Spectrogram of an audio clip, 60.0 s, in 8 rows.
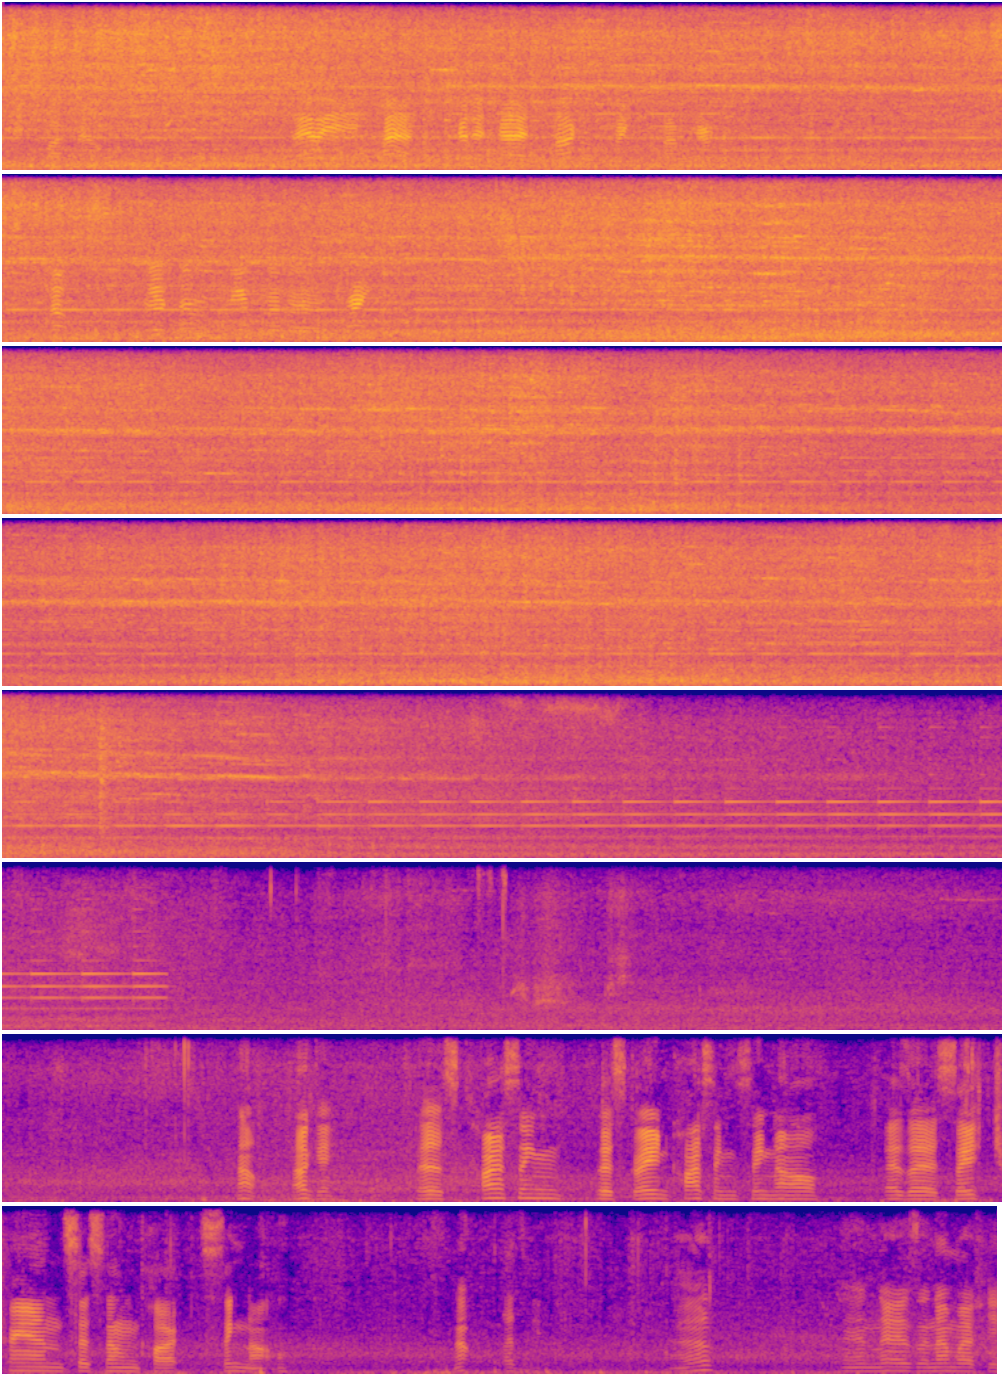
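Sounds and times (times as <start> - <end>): train wheels rumbling on rail: 0.0 - 42.7
high ringing tones: 2.2 - 24.9, 26.6 - 38.9.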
